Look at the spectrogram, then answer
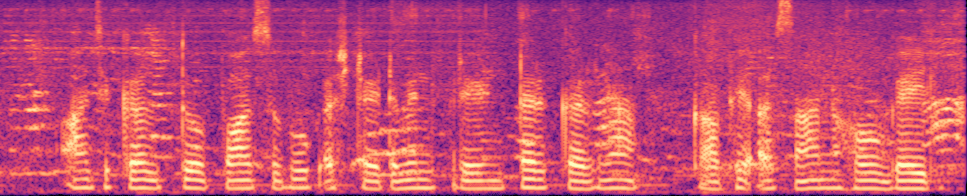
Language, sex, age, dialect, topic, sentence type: Magahi, male, 31-35, Central/Standard, banking, statement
